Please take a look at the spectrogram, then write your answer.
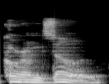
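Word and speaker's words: Choronzon: And the most on-the-nose one that I can think of is in Crowley, there's this Coronzon? I don't know how to pronounce it. – Coronzone. Pardon me with the accent on the final syllable.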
